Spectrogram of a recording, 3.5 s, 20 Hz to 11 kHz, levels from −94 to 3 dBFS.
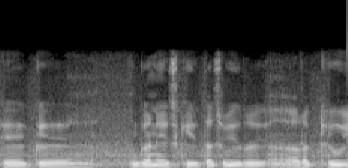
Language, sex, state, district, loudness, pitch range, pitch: Hindi, male, Haryana, Rohtak, -15 LUFS, 125-135 Hz, 130 Hz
